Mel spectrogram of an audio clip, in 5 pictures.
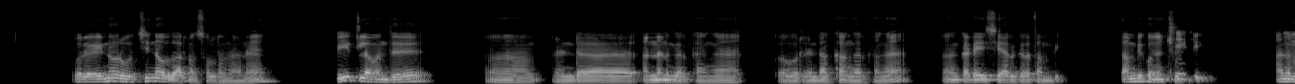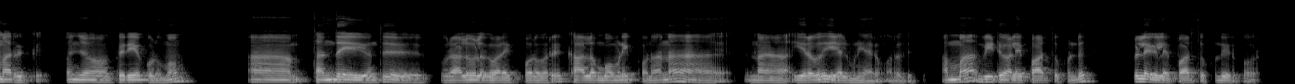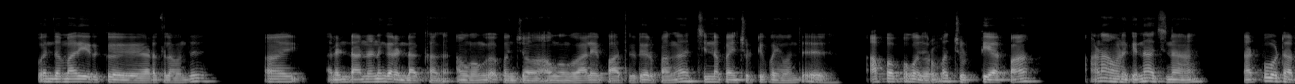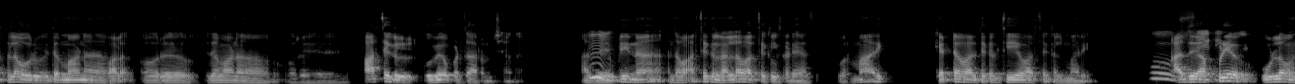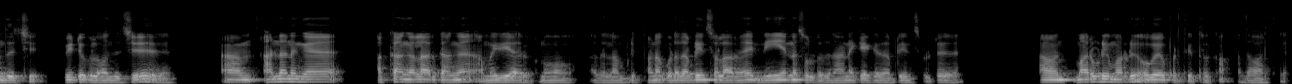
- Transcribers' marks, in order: tapping; unintelligible speech; drawn out: "ஒரு"
- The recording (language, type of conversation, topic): Tamil, podcast, இளைஞர்களை சமுதாயத்தில் ஈடுபடுத்த என்ன செய்யலாம்?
